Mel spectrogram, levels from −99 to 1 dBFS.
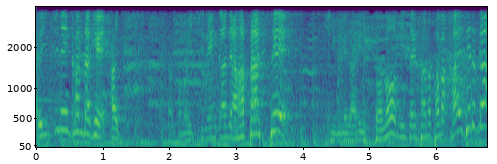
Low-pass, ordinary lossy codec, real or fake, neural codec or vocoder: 3.6 kHz; none; real; none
